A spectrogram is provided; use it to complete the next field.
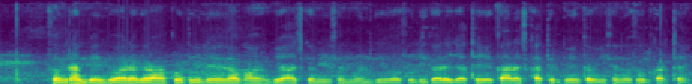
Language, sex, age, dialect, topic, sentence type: Chhattisgarhi, male, 51-55, Western/Budati/Khatahi, banking, statement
